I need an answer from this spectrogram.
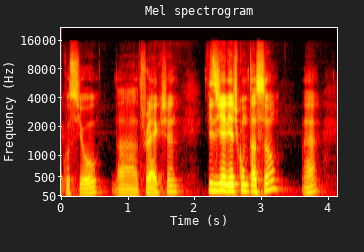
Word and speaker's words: Tractian: A gente já escolheu esse nome para ser pronunciável em português e inglês, né? Tá bom. No português é Traction. Tá, Traction.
